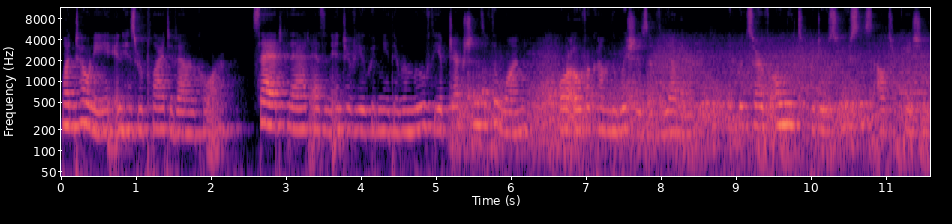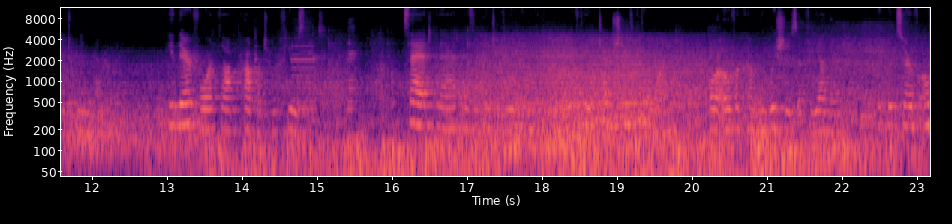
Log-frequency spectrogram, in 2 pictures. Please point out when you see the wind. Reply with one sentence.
You can hear the wind from 5.2 to 23.1 s.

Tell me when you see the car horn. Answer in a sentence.
You can hear the car horn from 14.2 to 15.6 s.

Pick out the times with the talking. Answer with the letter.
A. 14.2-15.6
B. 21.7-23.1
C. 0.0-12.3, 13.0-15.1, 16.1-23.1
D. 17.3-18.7
C.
